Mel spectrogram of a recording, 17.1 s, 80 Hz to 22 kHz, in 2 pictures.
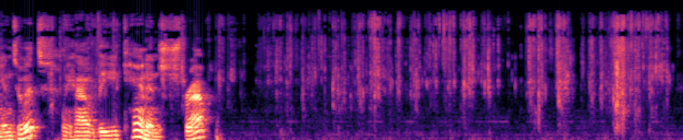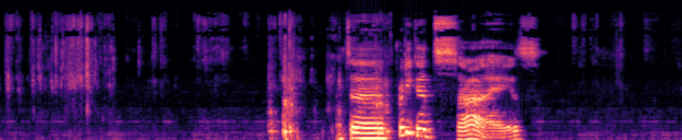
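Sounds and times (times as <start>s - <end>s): plastic bag crinkling: 0.0s - 10.7s.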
